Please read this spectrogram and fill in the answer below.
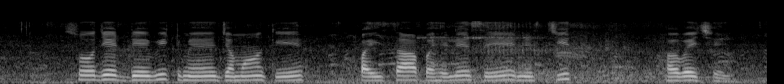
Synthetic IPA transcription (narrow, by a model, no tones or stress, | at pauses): soːd͡ʒeɖeːwɪʈmẽd͡ʒəmãke | pəɪsapəɦlesenɪst͡ʃɪt̪ | howɛt͡ʃʰe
